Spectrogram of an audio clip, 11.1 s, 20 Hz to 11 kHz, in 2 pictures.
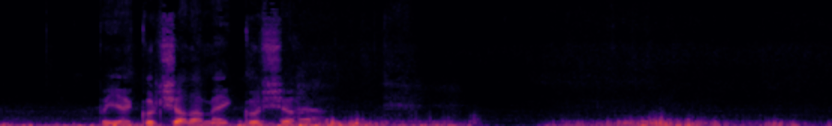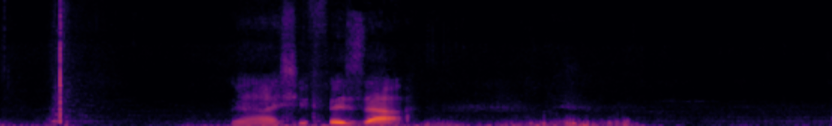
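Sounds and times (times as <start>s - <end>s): golf club striking ball: 5.8s - 6.2s.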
